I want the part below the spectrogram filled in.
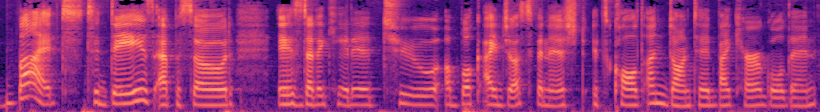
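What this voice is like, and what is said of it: Slightly raspy voice. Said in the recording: “If my voice sounds raspy ... I was screaming for a long time ... if my voice is a little raspy,”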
